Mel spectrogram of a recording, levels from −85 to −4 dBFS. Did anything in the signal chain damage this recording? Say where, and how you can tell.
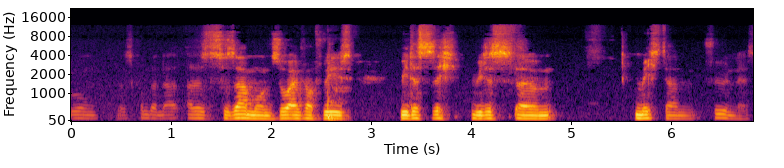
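Yes, one thing, and it sits in the call processing: automatic gain rising between about 3.59 and 4.02 s. Voice and room noise swell together by about 4 dB over that stretch, which is the giveaway. When a talker shifts position, as happens near 1 s and 5.5 s, only the voice changes level. Here the AGC decided the input was too quiet and ramped its gain up, dragging the background along with it.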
